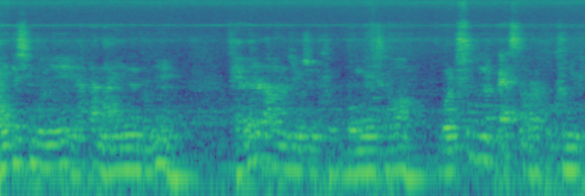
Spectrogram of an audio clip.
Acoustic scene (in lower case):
elevator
